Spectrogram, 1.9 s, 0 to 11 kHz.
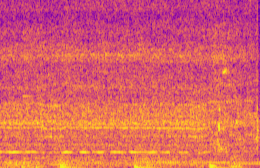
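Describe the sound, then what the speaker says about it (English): A power drill with a 1/4-inch bit bores pilot holes into a wall for towel rack anchors, a faint steady whir with a few brief bursts of effort and no talking. "Next, I'm gonna use my 1/4 drill bit to drill out the two pilot holes on each side."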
